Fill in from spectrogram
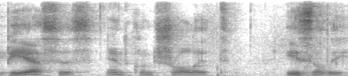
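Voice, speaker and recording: A speaker with a Portuguese accent talks very slowly in a dark, mellow tone, with ordinary pitch variation. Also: man. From Portugal. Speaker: software developer live streamer. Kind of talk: live stream coding chat. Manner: casual, hesitant with fillers.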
